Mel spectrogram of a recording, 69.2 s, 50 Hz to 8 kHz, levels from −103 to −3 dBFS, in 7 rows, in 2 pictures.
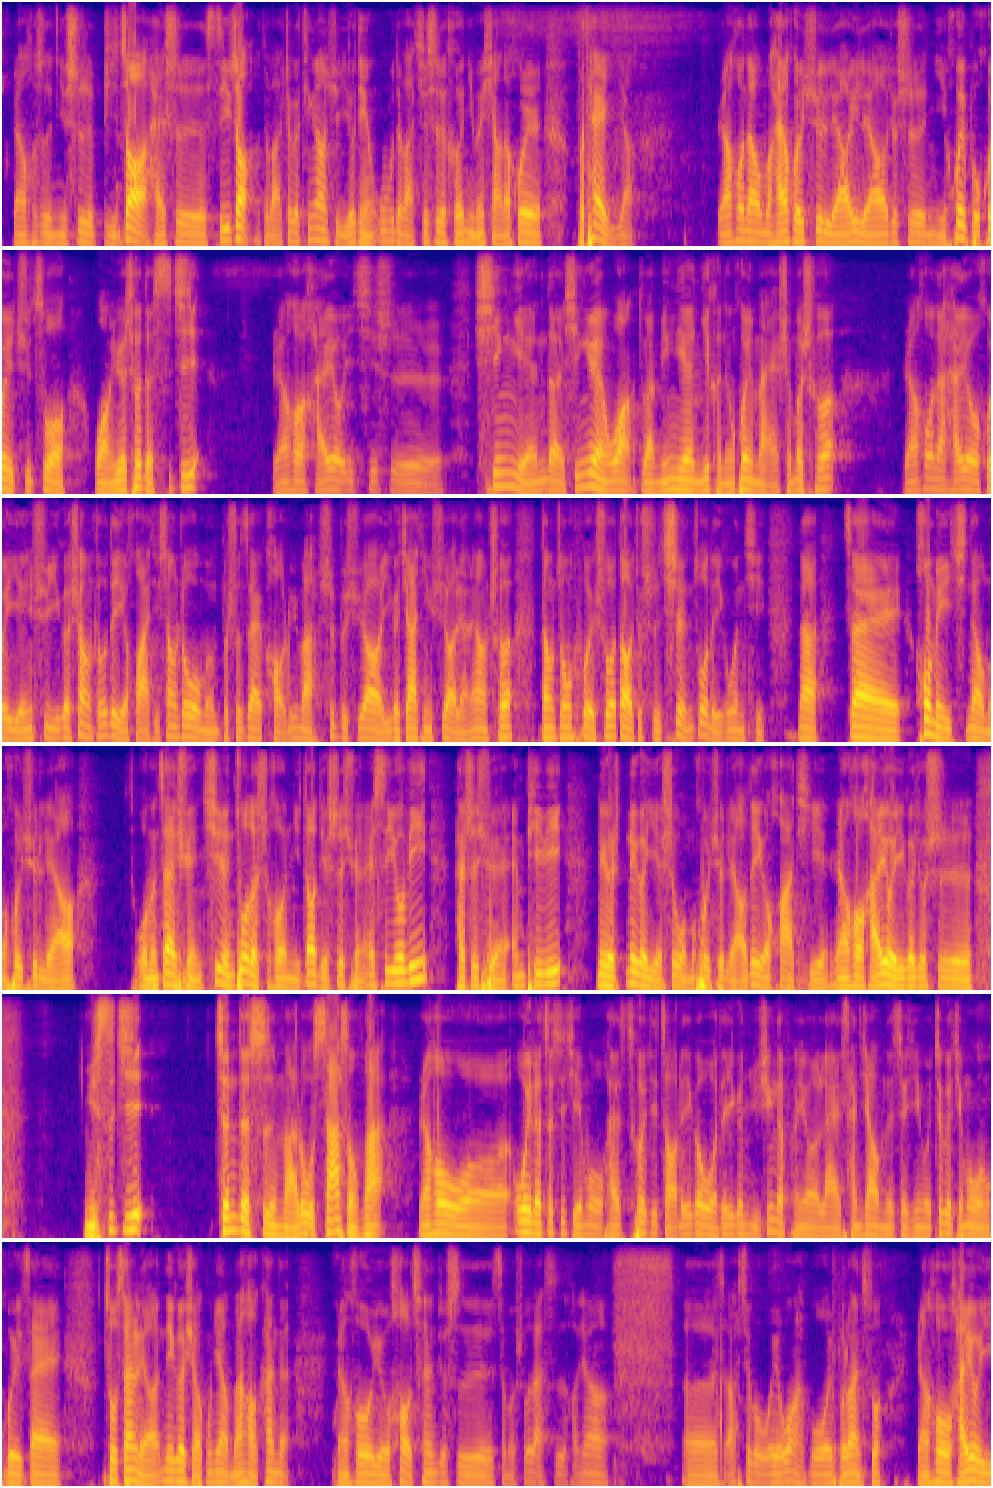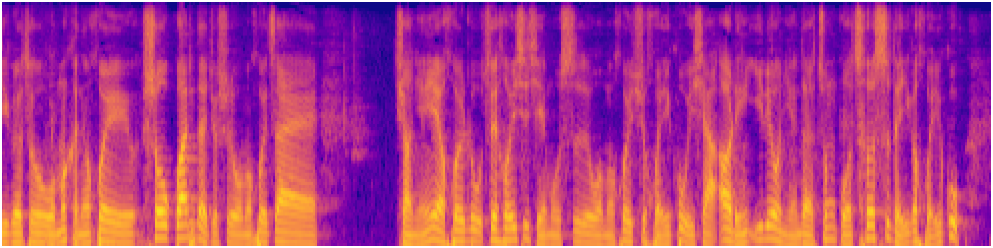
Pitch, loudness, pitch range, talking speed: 110 Hz, -17 LUFS, 100-125 Hz, 300 characters per minute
